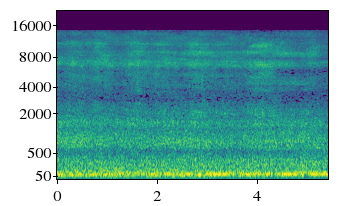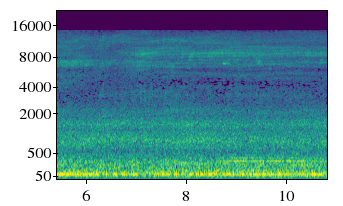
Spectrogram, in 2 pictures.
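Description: Mini quadcopter's small motors and propellers whining faintly and high, the pitch shifting as it flies at a distance, over a steady low rumble.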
